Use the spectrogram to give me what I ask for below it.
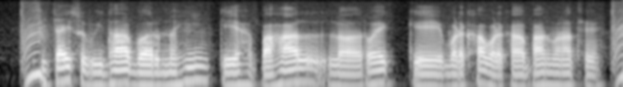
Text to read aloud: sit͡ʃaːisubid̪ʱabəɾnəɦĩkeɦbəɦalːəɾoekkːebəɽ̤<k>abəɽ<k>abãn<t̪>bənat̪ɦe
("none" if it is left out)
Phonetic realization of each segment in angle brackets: kʰ, kʰ, d̪

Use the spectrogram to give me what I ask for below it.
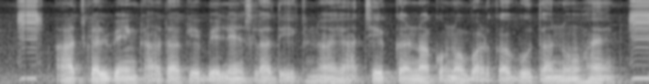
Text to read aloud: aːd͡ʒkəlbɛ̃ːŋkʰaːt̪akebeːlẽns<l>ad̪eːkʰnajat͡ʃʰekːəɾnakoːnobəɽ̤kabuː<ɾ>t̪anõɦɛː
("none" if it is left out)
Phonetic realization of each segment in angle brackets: l, none

